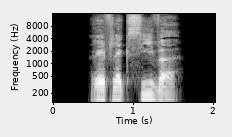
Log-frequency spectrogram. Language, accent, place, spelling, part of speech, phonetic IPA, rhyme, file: German, Germany, Berlin, reflexive, adjective, [ʁeflɛˈksiːvə], -iːvə, De-reflexive.ogg
- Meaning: inflection of reflexiv: 1. strong/mixed nominative/accusative feminine singular 2. strong nominative/accusative plural 3. weak nominative all-gender singular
